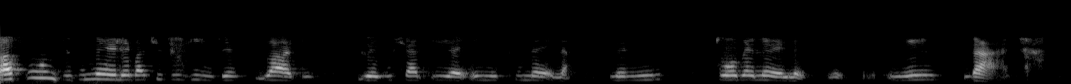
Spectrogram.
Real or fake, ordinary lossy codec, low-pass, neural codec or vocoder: fake; AAC, 32 kbps; 3.6 kHz; codec, 16 kHz in and 24 kHz out, 2.2 kbps, FireRedTTS-2 codec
